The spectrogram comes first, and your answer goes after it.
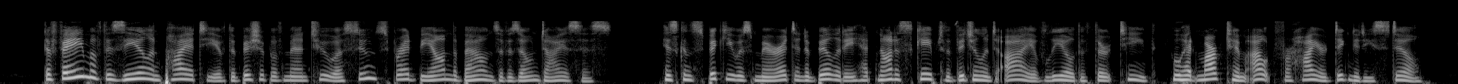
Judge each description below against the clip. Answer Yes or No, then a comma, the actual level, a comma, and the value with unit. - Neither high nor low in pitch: No, high, 200 Hz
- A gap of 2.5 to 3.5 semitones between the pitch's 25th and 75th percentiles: No, average, 4.0 semitones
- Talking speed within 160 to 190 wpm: Yes, average, 180 wpm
